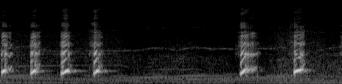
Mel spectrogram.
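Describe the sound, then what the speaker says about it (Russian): A person hiccups repeatedly during a GTA 5 Online session, six sharp, loud hiccups, four in quick succession and then two more after a pause, with no talk over them. "Икает, икает"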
